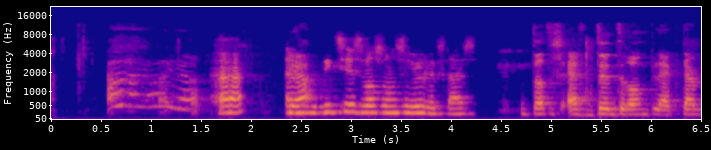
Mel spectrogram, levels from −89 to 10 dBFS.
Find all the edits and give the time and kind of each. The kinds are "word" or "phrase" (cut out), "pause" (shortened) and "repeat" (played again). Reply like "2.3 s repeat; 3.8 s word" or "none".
none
